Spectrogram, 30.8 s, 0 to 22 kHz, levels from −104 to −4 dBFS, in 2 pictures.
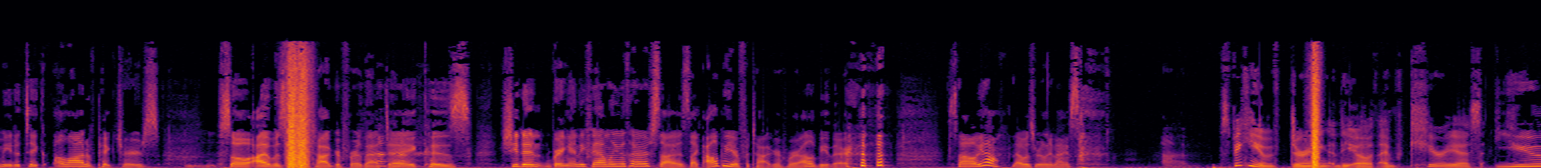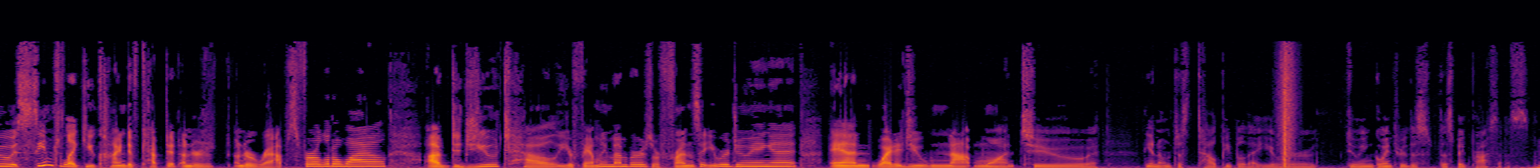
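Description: At 2.76 s there's a wireless microphone noise hit running to about 3.18 s: the FM signal fades as reflections cancel, receiver noise climbs and you get a swish of static over the speech. Another, shorter one follows at 13.03 to 13.23 s. At 23.41 s a brief blip marks damaged data in the compressed stream, where the decoder misreads a frame and searches for the next frame header to resync. A last wireless hit lands at 28.13 to 28.40 s.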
